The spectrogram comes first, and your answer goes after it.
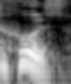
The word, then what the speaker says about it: who's: object so look at whose who is the posessive form car like whose car is that look at next one who apostrophe s the pronunciation is absolutely same who's so sometimes we may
